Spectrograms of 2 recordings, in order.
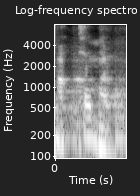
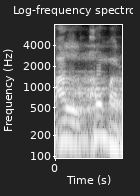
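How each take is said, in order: First: The L merges into the following consonant. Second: The L of the article is clearly pronounced. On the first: The speaker calls it wrong. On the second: The speaker calls it right. "Kalau alnya dibaca ya sama seperti komar"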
